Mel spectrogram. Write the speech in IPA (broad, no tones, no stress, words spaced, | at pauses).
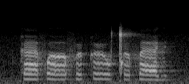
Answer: kɛfəː fʏkʏːʊ̯ǀʏ fɛlʲ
